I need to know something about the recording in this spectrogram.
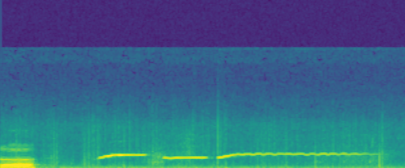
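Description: A sung male note with vibrato ends about half a second in. Then a lone whistled melody follows: a rising note, a lower note, and a long high note held with slight vibrato that cuts off near the end.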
